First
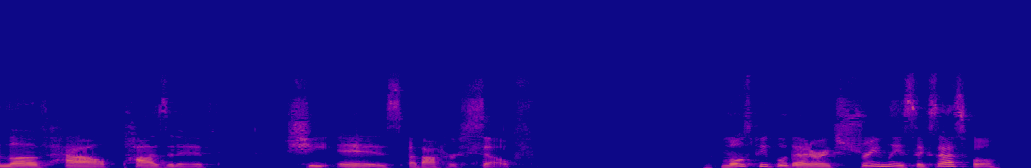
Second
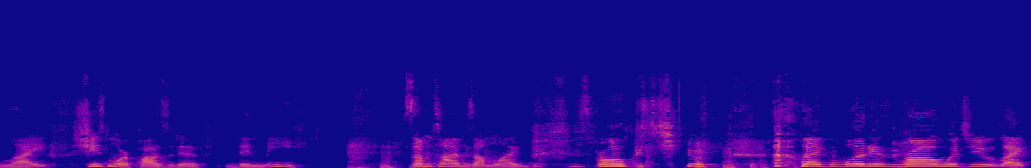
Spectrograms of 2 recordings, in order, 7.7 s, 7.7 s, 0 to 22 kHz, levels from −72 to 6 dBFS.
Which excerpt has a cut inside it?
first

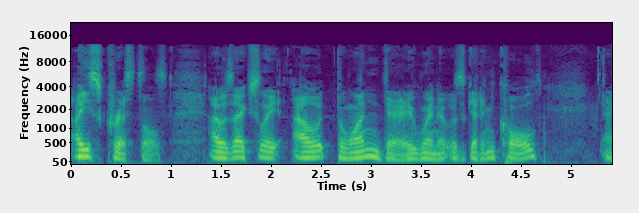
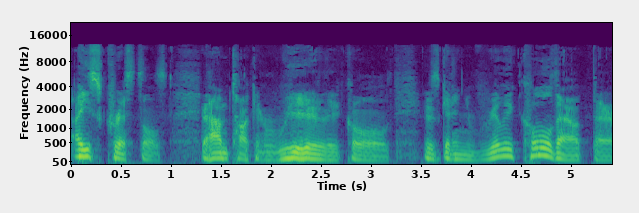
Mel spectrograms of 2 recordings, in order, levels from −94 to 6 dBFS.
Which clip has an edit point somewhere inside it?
second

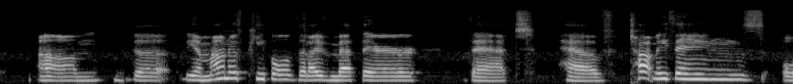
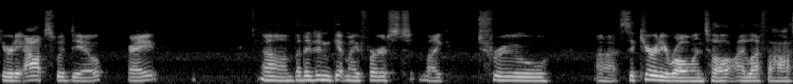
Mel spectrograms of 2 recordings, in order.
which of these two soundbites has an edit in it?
first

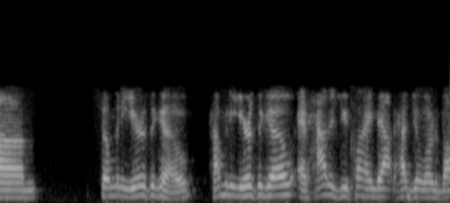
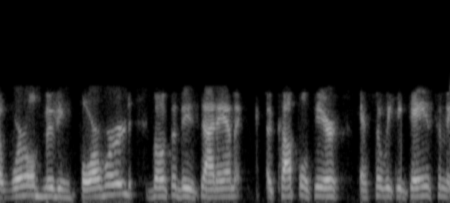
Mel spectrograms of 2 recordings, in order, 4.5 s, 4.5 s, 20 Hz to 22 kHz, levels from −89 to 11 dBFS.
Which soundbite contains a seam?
second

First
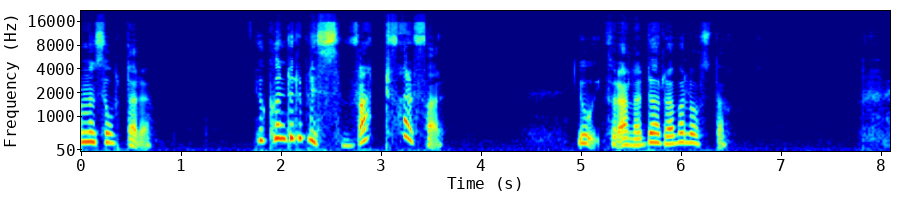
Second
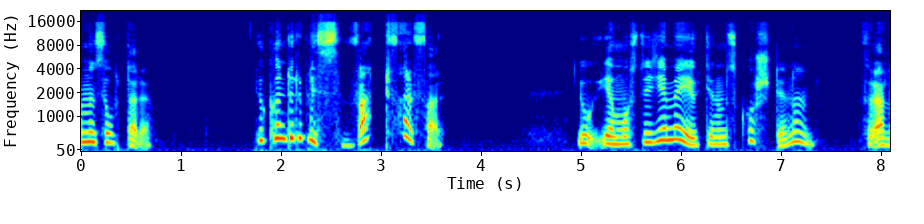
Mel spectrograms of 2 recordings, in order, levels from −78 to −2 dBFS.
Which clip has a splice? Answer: first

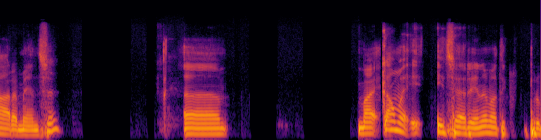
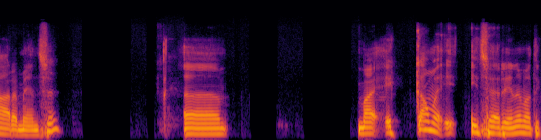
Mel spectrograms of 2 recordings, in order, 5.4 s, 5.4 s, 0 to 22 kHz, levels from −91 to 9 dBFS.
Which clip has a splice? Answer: first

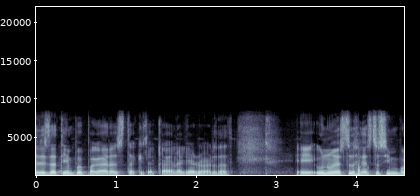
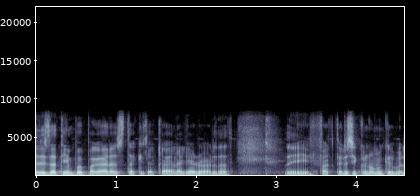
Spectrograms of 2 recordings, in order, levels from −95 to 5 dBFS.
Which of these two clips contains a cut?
second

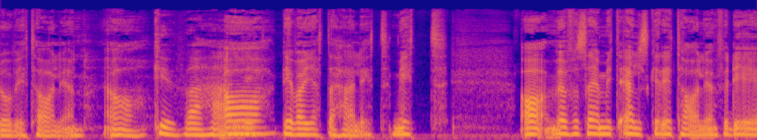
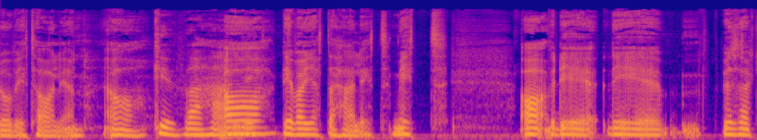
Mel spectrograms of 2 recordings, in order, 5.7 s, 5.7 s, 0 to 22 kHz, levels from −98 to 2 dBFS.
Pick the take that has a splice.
second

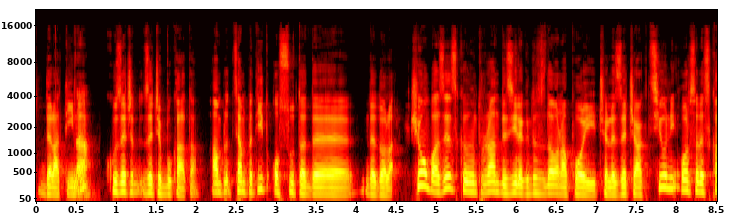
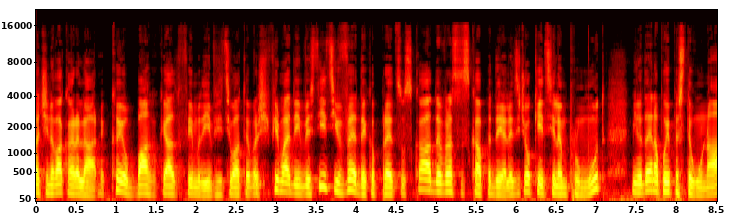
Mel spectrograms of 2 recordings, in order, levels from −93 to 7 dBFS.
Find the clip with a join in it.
first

